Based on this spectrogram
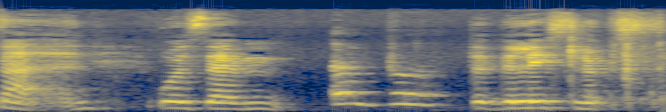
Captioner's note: baby babbles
